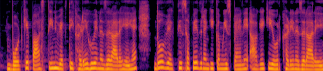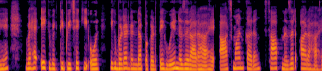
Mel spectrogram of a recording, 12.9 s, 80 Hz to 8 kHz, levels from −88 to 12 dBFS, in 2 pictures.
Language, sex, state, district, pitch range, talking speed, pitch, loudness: Hindi, female, Bihar, Jahanabad, 175-210 Hz, 230 wpm, 190 Hz, -14 LUFS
